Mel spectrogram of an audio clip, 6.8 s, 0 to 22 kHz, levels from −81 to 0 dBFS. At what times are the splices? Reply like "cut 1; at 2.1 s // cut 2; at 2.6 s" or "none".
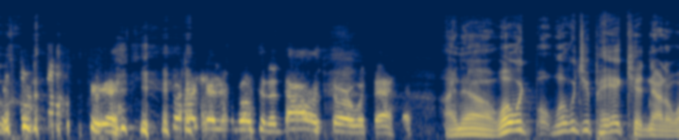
none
